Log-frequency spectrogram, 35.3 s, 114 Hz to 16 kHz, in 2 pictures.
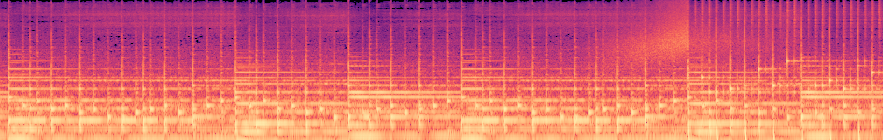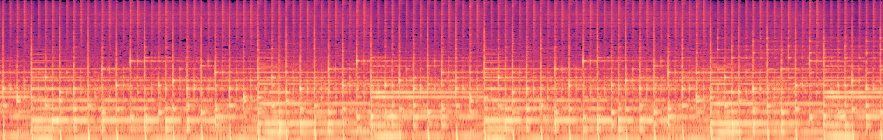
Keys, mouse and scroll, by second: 4.2 scroll down 1, 4.7-5.7 scroll down 1, 5.9-6.3 scroll down 1, 13.9 click, 21.7 scroll down 1, 22.6 click, 23.1 F3, 23.7 click, 26.3 ctrl+click, 27.7 alt+BackSpace, 28.7 ctrl+d, 29.6 click, 31.7-32.3 scroll up 1, 32.3 click, 34.6-35.3 alt+scroll up 1.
